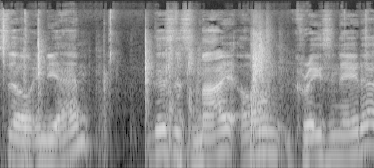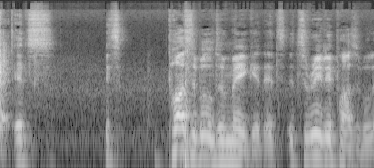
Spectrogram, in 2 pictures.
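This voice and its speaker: Speaking at a fairly slow pace, a man with a German accent uses a medium pitch. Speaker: DIY electronics hobbyist. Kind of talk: casual tutorial. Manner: halting.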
